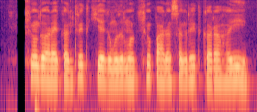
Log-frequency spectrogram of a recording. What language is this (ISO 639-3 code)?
mag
